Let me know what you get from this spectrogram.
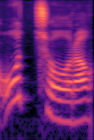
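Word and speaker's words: ocho: 자, 그 다음에 여기는 오초라고 합니다. 자, 둘 다 그냥 오로 발음하시면 되죠. 가운데 있는 요 글자가 치읓 발음이 나요. 그래서 오초라고 발음하시면 되는데 얘는 숫자 중에 하나입니다.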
